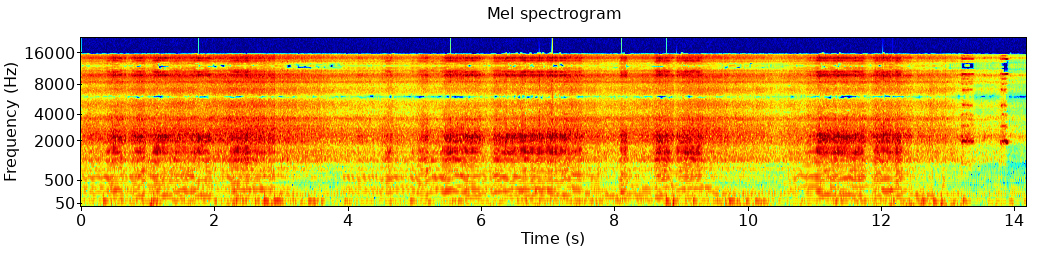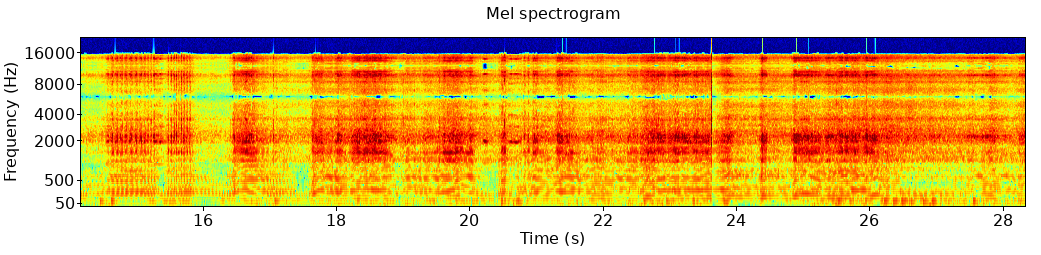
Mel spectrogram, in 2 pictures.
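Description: Motocross bike engine under hard riding, its revs repeatedly climbing and dropping as the throttle is opened and rolled off. About halfway through it briefly goes quieter twice. Heard from the rider's helmet.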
